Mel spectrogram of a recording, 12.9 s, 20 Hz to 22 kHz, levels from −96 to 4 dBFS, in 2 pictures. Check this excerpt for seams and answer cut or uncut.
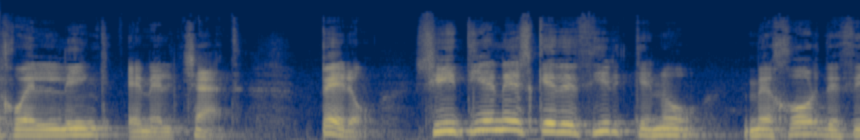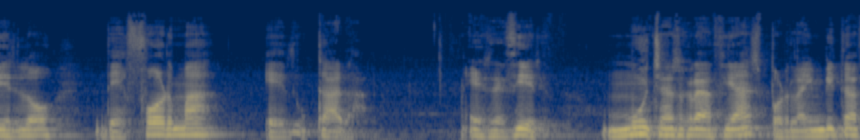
uncut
